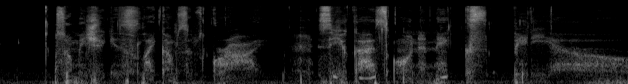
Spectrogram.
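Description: Close-up whispering straight into an earbud's inline microphone: breathy, hissy speech in short phrases, with a few sharp mouth clicks.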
